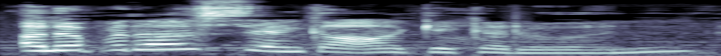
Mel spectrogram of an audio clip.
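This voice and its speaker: A woman's voice: on the high side, very animated, normal speed. A woman with a Cebuano accent reading scripted narration as the announcer of a radio drama. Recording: faint music underneath.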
